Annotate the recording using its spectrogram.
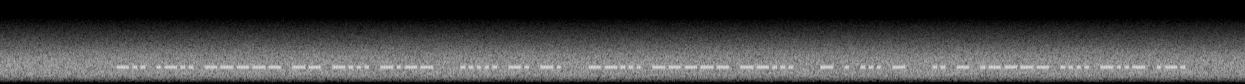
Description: Morse code, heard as a keyed tone, machine-sent, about 30 wpm, 810 Hz, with radio static and a narrow filter. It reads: DL0MBY 5NN 707 TEST IT1HXR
